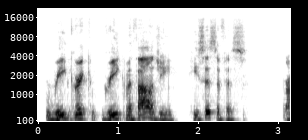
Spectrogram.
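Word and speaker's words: Hephaestus: Hephus or how do you say that dude's name is?"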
